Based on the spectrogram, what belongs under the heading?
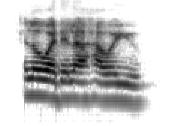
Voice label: Voice Acting es

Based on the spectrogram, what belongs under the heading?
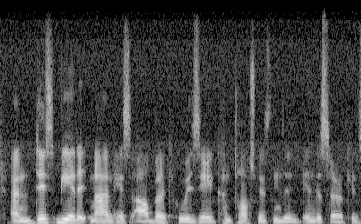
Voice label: Voice Acting, es

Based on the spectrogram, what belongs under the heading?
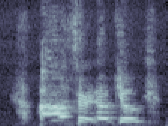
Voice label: Voice Acting es M

